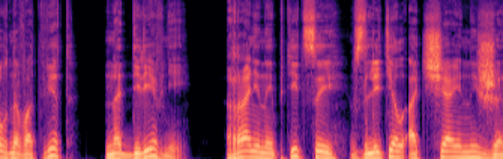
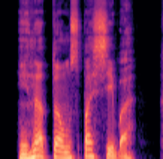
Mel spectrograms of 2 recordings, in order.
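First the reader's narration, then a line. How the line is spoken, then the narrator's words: Snort. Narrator (Russian): хмыкнул Фуда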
